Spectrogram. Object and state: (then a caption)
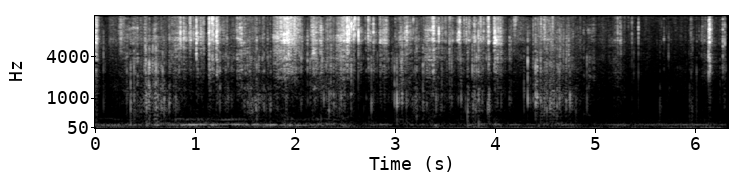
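Dry bar soap being cut into flakes. A utility knife blade cuts crunchy flakes off a solid, dry pink bar of soap with a white dried crust, held in the hand. Irregular, rapid crisp crunches and crackles repeat throughout, with bright, short scraping snaps. A steady low hum sits underneath.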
